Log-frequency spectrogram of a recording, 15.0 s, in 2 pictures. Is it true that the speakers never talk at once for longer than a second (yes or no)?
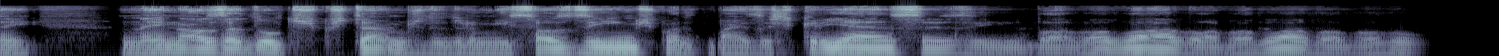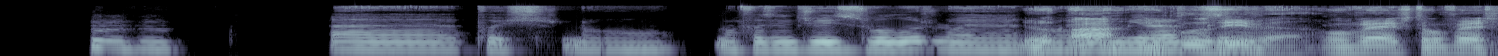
no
